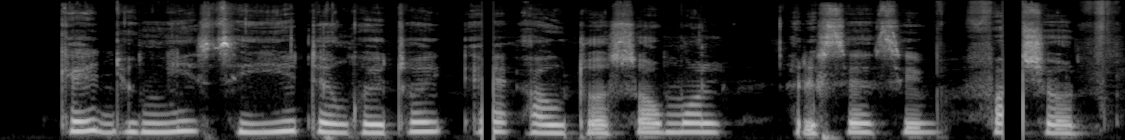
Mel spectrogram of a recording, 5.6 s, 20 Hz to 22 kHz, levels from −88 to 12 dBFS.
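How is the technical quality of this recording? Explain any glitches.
There are two short gaps where the speech cuts out entirely, at 2.41 to 2.47 s (58 ms, right before "e autosomal") and 5.01 to 5.12 s (about 102 ms). They're likely Bluetooth dropouts: packets missed their deadline, so playback went silent with abrupt edges or a fade of a few milliseconds, then picked up mid-stream as though it had kept going.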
